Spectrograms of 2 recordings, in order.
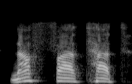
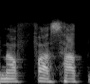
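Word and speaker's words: النفاثات: যেমন এখানে একটা ক্রিটিক্যাল অনেকে মিস করেন সেটা হচ্ছে এইটা। নাফফাত। অনেকে নাফফাসাত বলেন। যেহেতু আগে ওটা সাদ বলতেন ওই কারণে।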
